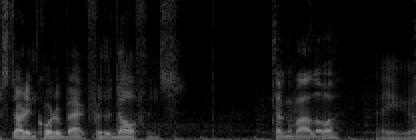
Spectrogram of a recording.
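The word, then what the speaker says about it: Tagovailoa: quarterback for the Dolphins tongue of aloa there you go it's tongue like tongue of Tong of aloa you're not getting you're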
